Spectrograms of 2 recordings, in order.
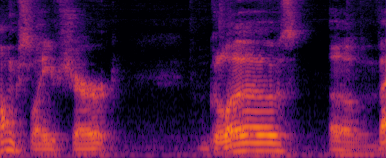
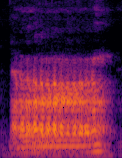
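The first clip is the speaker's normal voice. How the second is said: engine rumble; 4 semitones higher, 7 dB louder than usual. Retold or imitated. Four-wheeler engine noise.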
